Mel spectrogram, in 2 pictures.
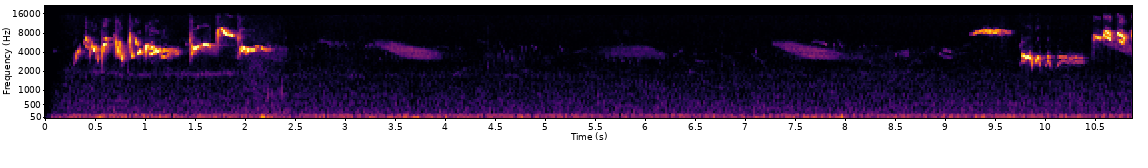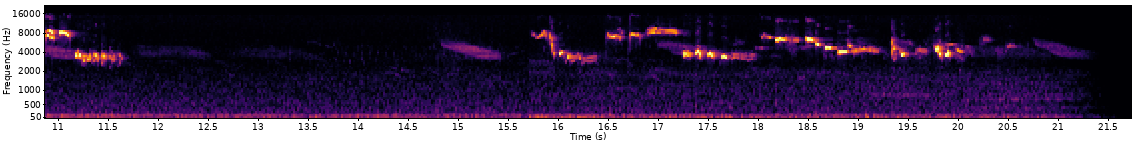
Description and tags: An English Robin singing at a local nature reserve 7th March 2007. A greenfinch can be heard in the background. Minidisc recording.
